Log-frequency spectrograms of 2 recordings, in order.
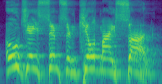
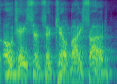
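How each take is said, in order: First: Furious scream, much higher and louder; angry scream. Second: Hoarse hammed-up yell, higher and louder; mock yell. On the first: Retold or imitated. Grieving father screaming at the hotel clerk, enraged. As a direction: scream it at him in rage, slowly. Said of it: "gets mad and screams at him". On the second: Weary father yelling at strangers who ask, mock fury. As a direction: bark it out as a go-to reply. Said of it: "he just yells".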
